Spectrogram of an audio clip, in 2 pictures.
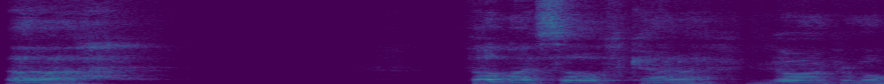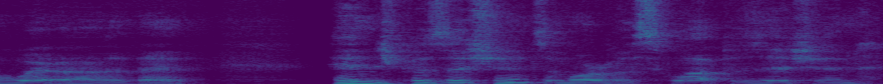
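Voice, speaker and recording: A man's voice: mid-range voice, fairly even intonation, slow pace, long pauses, warm tone. A man talking casually and conversationally in a rambling workout vlog. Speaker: workout vlogger. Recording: roomy echo, distant mic.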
